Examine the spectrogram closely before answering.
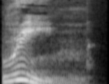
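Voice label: "ream", British English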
